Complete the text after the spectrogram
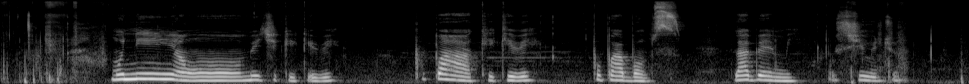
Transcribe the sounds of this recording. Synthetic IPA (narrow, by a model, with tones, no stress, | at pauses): mũ˦ni˦a˨wɔ˨me˦d͡ʒi˦ke˨ke˨ɾe˦ | pʰu˦pa˦˨kʰe˨ke˨ɾe˦ | pu˦pa˦bɔ˨ms | la˦be˨mi˨u˦si˦o˨d͡ʒu˦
